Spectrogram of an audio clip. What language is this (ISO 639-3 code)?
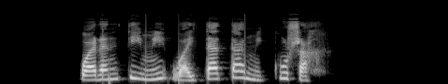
qva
